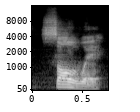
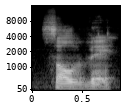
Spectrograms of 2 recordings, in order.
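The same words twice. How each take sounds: First: The consonant after the L sounds like W. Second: The consonant after the L sounds like V. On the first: The speaker calls it right. "all V's make a W sound" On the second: The speaker calls it wrong. "not salve"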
